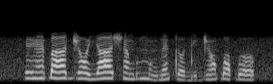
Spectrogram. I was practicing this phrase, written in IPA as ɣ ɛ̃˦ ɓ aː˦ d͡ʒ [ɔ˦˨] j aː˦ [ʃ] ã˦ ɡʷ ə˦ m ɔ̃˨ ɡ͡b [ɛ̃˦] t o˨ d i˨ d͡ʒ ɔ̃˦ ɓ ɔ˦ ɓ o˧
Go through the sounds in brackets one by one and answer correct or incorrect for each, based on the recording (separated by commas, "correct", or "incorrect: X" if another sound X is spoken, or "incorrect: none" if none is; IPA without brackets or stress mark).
correct, correct, correct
